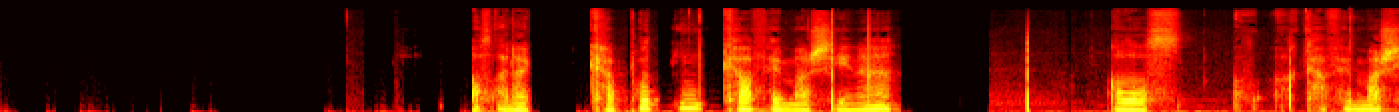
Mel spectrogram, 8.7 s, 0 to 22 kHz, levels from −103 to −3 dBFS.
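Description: Loud pops land at 5.20 to 5.44 s (a quick pair), 6.42 s and 8.06 s, peaking roughly 15 to 20 dB above the speech, which continues beneath. Each sharp pulse is likely a voltage spike from a plug, switch, static or driver glitch.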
